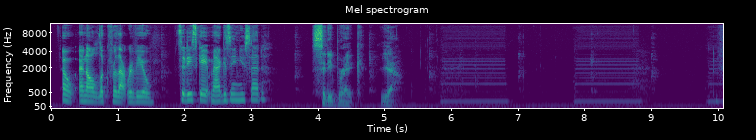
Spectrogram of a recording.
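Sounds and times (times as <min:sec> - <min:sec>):
speech: 0:00.2 - 0:03.3, 0:03.9 - 0:05.3
phone ringing with harsh buzzy tones: 0:05.8 - 0:06.9, 0:07.8 - 0:09.0, 0:09.8 - 0:10.0.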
